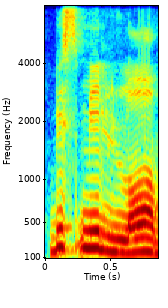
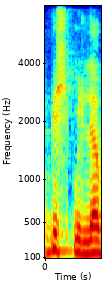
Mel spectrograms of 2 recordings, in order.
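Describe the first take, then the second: First: The first syllable has an 's' sound. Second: The first syllable has an 'sh' sound. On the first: The speaker calls it right. "বিশ বলবেন না, বিসমিল্লাহ বলবেন" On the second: The speaker calls it wrong. "বিসমিল্লাহ বলবেন না"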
